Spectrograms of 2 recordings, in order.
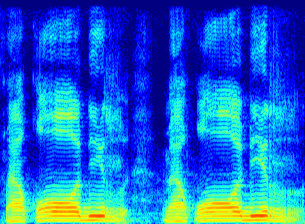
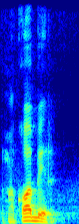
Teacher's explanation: rohnya sukun tapi didahului oleh baris kasroh. Maka ini dibaca dengan tarkik tipis. Maqabir, maqabir ya, dengan sedikit mencucukkan mulut kita ke belakang.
